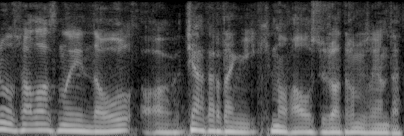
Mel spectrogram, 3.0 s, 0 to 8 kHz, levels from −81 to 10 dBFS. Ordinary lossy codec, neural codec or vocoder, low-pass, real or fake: none; codec, 16 kHz, 2 kbps, X-Codec, WavLM features, trained on Multilingual LibriSpeech; none; fake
